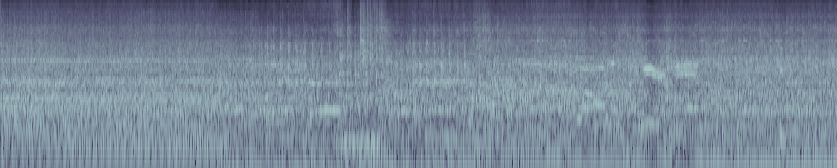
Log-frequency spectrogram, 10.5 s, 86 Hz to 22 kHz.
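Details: 2013 Steiner 440 air-cooled tractor at 698 hours, after a crank/no-start with no fuel delivery (earlier a bad ground), given choke and throttle: steady drone shifting pitch slightly as throttle is set, then holding even with no misses, running normally.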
